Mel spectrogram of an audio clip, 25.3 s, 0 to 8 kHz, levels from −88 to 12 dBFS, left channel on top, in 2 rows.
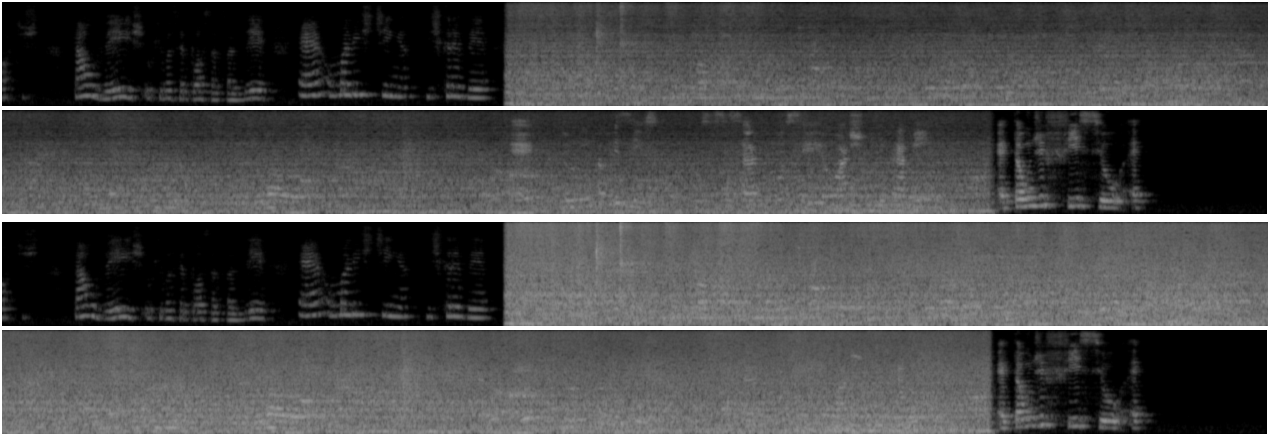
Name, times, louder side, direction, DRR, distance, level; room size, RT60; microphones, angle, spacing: voice 1, 0.0-4.9 5.1-15.9, equal, 15° left, 1.1 m, -53 dB
sound 1, 5.0-22.6, right 8 dB, 80° right, 0.3 m, -31 dB
voice 2, 17.7-22.1 22.6-24.0, left 1 dB, 35° left, 2.1 m, -40 dB
3.9 x 3.6 x 2.5 m
head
